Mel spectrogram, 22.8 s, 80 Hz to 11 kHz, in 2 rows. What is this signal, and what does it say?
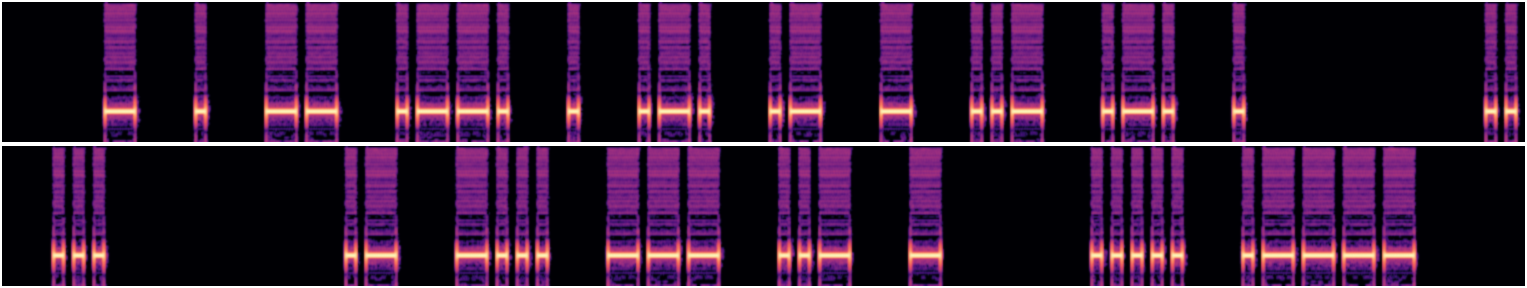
Morse code, heard as a keyed tone, about 16 wpm, spaced as for 11 wpm, 800 Hz. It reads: TEMPERATURE IS ABOUT 51
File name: CW Code Groups @10WPM / Weather Sets / Weather 4 21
